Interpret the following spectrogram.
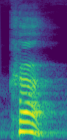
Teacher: ख इसको बोलेंगे, मुंह ज़्यादा खुलेगा, श्वास का ज़्यादा प्रयोग होगा और यह गूंजेगा नहीं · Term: अघोष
